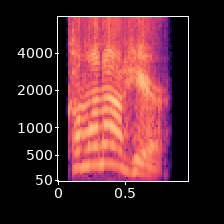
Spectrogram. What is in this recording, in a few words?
suspicious; XBOX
